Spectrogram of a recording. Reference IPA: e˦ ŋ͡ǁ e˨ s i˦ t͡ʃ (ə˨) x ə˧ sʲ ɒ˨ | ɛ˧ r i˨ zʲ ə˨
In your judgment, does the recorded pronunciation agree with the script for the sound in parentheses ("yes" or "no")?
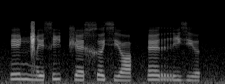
no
